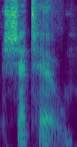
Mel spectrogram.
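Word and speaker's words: château: And chateau. Chateau. And Zach said, yes, you're saying it correctly.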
